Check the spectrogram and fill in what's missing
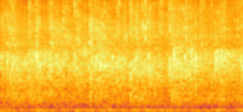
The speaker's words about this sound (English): Come on, let's give him a good round of applause this morning. He's so good.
